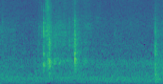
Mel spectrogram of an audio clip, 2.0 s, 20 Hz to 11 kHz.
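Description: Plastic Syma X5C radio-control transmitter handled and set down on a workbench: three light clicks and knocks, about half a second, one second and two seconds in.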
